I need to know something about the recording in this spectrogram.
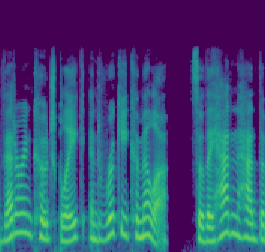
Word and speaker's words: Camila: this is not the first time he has mispronounced her name saying he calls me camela caral chameleon Blake then went on to make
